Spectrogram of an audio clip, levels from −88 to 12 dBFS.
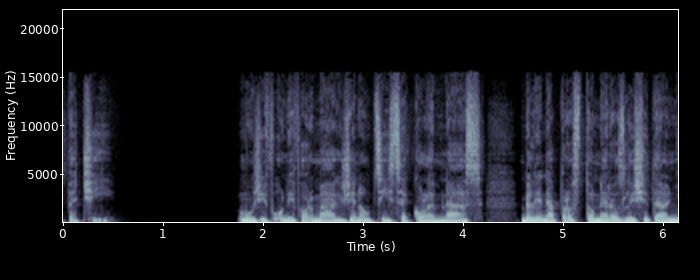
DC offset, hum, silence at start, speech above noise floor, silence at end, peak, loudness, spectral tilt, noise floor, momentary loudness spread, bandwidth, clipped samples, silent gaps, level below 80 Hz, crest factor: under 0.1%; none; 0.05 s; 69 dB; 0 s; -4 dBFS; -17 LUFS; -5 dB/octave; -86 dBFS; 9 LU; 15.5 kHz; under 0.1%; 1.06-1.53 s, 1.60-1.74 s; -70 dBFS; 14 dB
